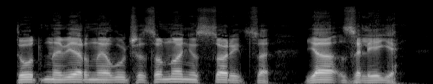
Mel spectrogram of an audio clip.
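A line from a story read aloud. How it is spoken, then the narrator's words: Involuntary chuckle. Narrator (Russian): невольно хохотнул я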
